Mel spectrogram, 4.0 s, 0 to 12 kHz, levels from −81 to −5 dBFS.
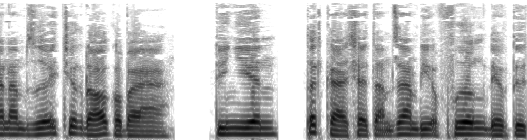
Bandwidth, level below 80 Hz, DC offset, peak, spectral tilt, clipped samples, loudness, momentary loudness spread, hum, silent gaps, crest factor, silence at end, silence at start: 11 kHz; -52 dBFS; under 0.1%; -2 dBFS; -7 dB/octave; under 0.1%; -15 LUFS; 6 LU; none; 1.33-1.57 s, 2.09-2.28 s; 12 dB; 0 s; 0 s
